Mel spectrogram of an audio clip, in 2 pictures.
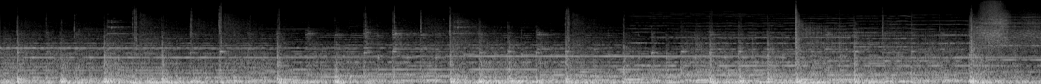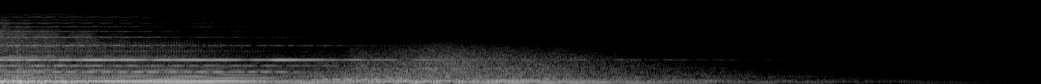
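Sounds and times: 
action music loop: 0:00.0 - 0:12.4.

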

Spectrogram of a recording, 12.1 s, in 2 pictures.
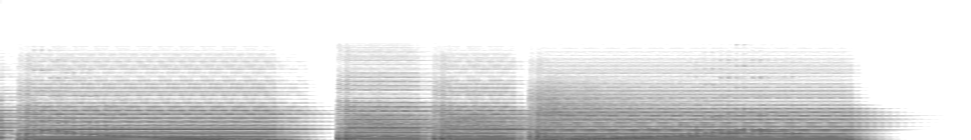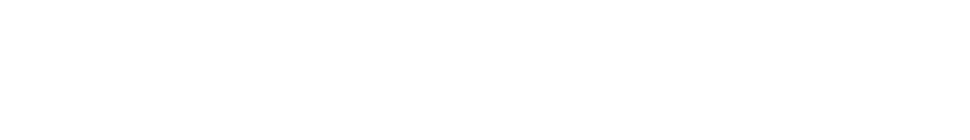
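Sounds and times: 
news jingle: 0:00.2 - 0:05.5.

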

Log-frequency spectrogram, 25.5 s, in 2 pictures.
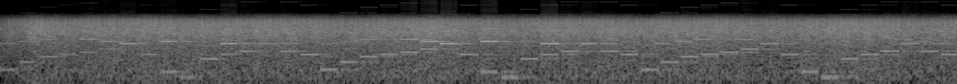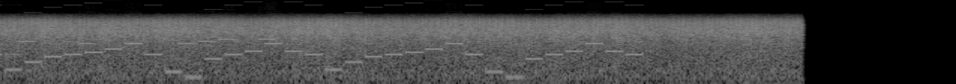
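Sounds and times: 
gentle falling rain: 0:00.0 - 0:23.5.

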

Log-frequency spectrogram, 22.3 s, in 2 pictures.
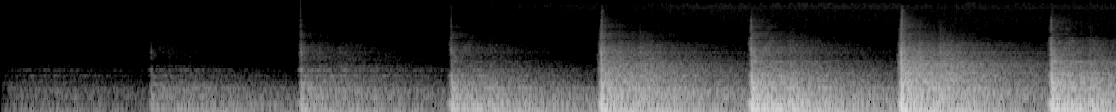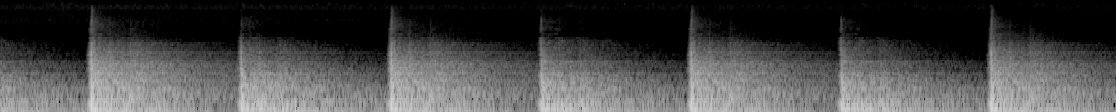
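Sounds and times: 
ceremonial drums: 0:04.5 - 0:22.3.

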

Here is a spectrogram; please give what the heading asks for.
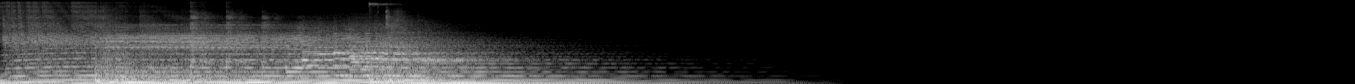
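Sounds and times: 
game over jingle: 0:00.9 - 0:07.2.

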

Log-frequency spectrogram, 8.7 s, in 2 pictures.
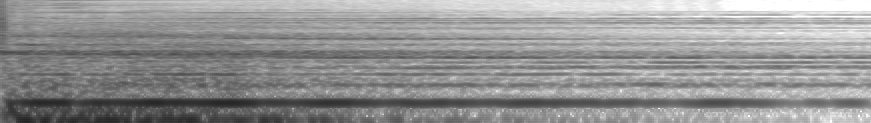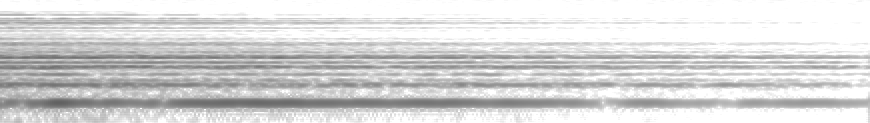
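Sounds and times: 
ending impact sound: 0:00.0 - 0:02.4.

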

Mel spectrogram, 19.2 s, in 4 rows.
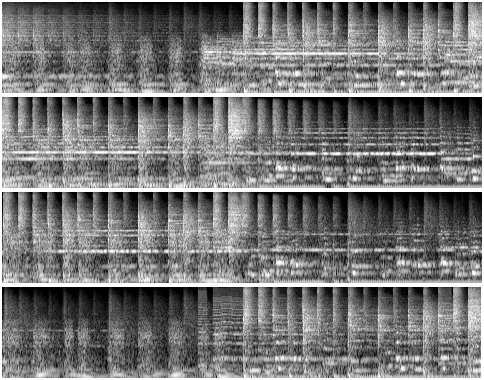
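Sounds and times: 
200bpm music loop: 0:00.0 - 0:19.1.

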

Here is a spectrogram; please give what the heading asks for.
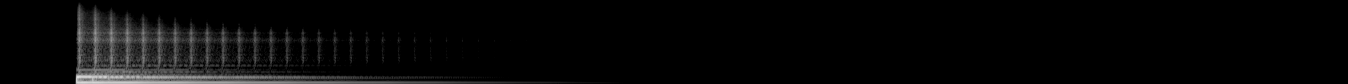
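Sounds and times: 
percussion: 0:00.8 - 0:04.3.

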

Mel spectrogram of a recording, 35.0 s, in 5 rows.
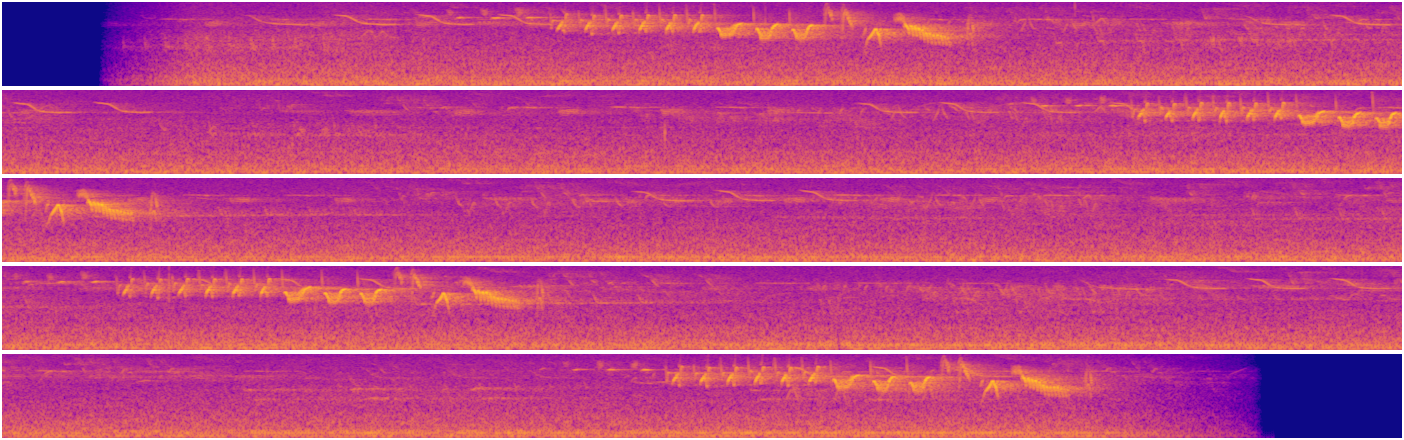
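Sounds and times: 
birdsong: 0:00.6 - 0:34.3.

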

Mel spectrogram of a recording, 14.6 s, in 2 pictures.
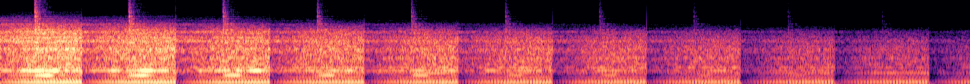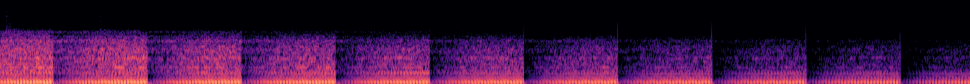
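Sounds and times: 
synths: 0:00.0 - 0:06.2.

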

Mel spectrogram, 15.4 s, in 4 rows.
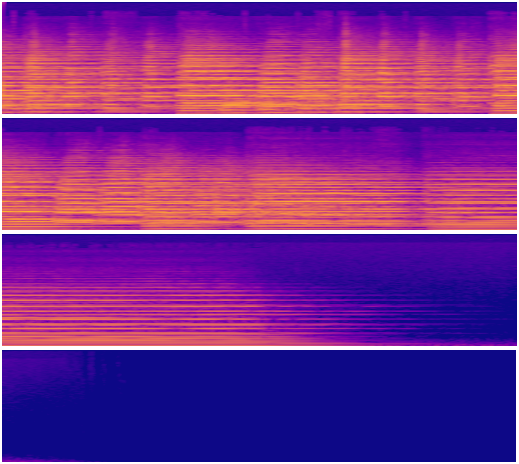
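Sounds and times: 
brass quintet horns echoing through a castle: 0:00.0 - 0:10.7.

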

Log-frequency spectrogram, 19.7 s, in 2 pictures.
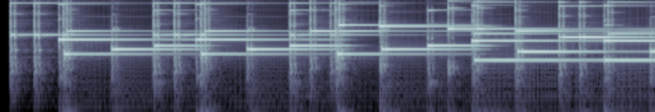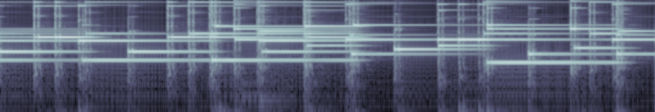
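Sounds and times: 
lullaby melody: 0:00.2 - 0:19.6.

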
